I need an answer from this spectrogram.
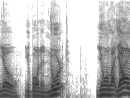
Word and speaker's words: Newark: So nah, yeah, I'm from Newark, New Jersey.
